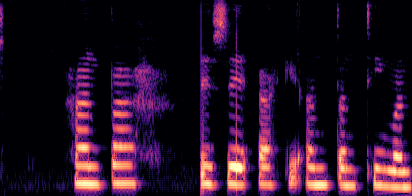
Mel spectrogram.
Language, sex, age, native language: Icelandic, female, 14, Icelandic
